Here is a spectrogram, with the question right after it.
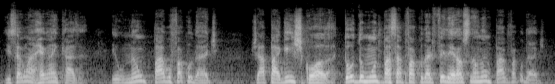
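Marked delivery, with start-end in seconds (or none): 1.7-8.2 bang the rule down like a strict father; stern father's rule. Retold or imitated. Father laying down the house rule.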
